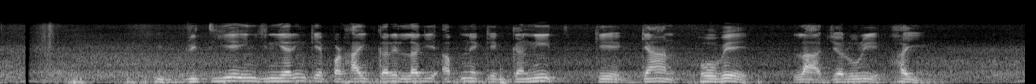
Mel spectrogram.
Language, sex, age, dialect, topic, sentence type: Magahi, male, 18-24, Central/Standard, agriculture, statement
